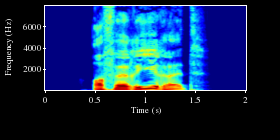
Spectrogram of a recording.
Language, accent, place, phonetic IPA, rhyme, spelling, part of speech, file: German, Germany, Berlin, [ɔfeˈʁiːʁət], -iːʁət, offerieret, verb, De-offerieret.ogg
- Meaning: second-person plural subjunctive I of offerieren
